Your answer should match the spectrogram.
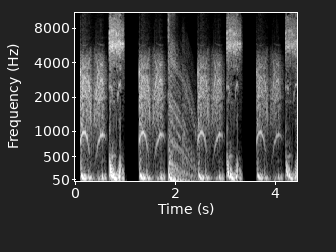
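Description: Turntable-style scratching in short rhythmic bursts, each a quick back-and-forth swing in pitch. It breaks off twice for a moment, and a whoosh comes about halfway through.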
